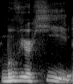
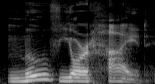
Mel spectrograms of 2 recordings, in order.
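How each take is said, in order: First: The last word rhymes with 'need'. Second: The last word rhymes with 'ride'. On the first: The speaker calls it right. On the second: The speaker calls it wrong. "Am I saying that right?"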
